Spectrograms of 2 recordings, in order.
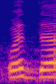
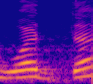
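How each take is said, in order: First: ود said with its vowel stretched out, the wrong way; ود recited incorrectly with a lengthened vowel. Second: ود said short and crisp, with its doubled dal held; correct ود. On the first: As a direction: draw out the vowel of ود as a mistake. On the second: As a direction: say ود briefly and firmly, the right way. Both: Shown as a demonstration. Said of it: "ود نہیں پڑھنا".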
